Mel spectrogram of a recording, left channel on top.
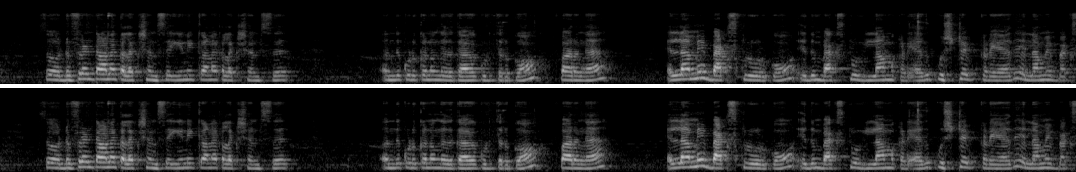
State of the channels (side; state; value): both; normal; correlation 0.61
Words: ஸோ டிஃப்ரெண்டான கலெக்ஷன்ஸ் யூனிக்கான கலெக்ஷன்ஸ் வந்து கொடுக்கணுங்கிறதுக்காக கொடுத்துருக்கோம். பாருங்க எல்லாமே பேக் ஸ்க்ரூ இருக்கும். எதுவும் பேக் ஸ்க்ரூ இல்லாம கிடையாது. புஷ் டைப் கிடையாது. எல்லாமே பேக்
